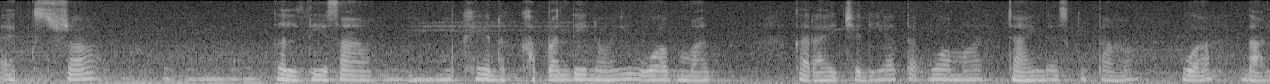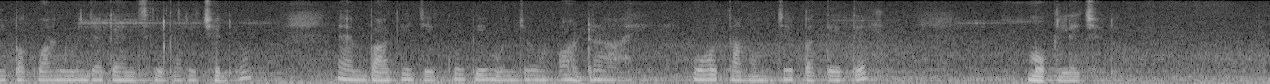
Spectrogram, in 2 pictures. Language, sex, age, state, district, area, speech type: Sindhi, female, 60+, Delhi, South Delhi, urban, spontaneous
